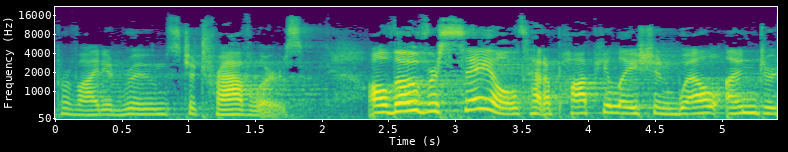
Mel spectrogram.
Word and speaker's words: Versailles: The town of Versailles had just been founded when Elizabeth and Henry came, and they do pronounce it Versailles, even though it's named after Versailles.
